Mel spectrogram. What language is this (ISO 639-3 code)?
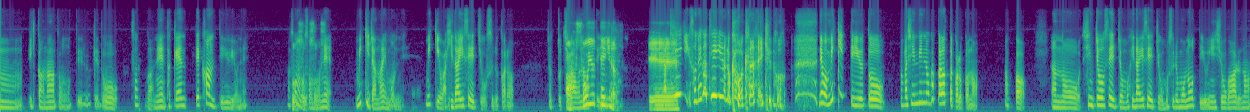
jpn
